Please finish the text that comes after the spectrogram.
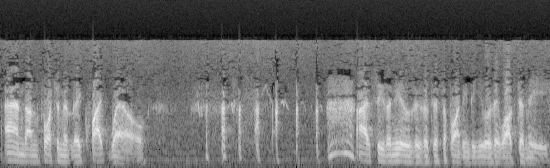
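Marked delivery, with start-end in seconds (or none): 3.0-4.2 soft gloating laugh. Acted. Villain gloats over mother's fate.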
